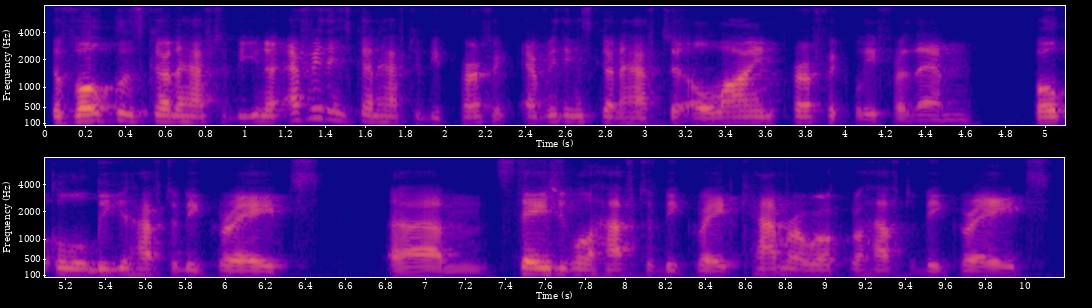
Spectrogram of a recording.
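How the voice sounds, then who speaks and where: A man co-hosts a casual reaction chat, laying out opinions in an analytical way. His voice is bright and forceful, and he often repeats words as he gathers a point. The recording sounds dull and lo-fi. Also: mid-range voice, fast talker. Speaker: co-host reacting to songs.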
